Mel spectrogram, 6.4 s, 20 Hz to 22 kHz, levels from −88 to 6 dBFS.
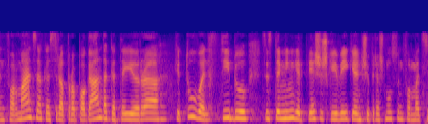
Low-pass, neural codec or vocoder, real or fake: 7.2 kHz; codec, 16 kHz, 1 kbps, X-Codec, WavLM features, trained on Multilingual LibriSpeech; fake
